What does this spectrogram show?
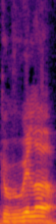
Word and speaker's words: guerrilla: And it's not guerrilla with an O. I know it sounds like it is, listeners, but it's spelled differently.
